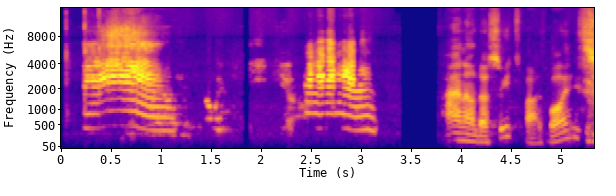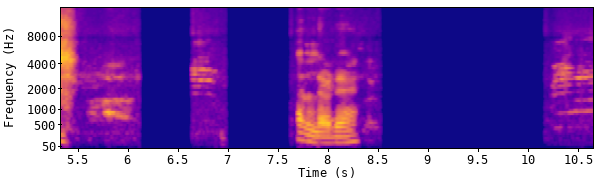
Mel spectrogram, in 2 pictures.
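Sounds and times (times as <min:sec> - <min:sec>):
cat meowing: 0:00.2 - 0:01.2, 0:02.3 - 0:03.2, 0:10.2 - 0:10.6
speech: 0:01.1 - 0:03.2, 0:03.8 - 0:05.8, 0:07.7 - 0:08.5.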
